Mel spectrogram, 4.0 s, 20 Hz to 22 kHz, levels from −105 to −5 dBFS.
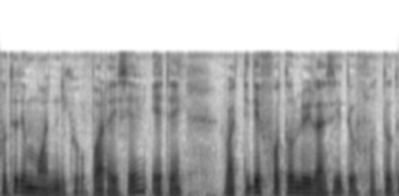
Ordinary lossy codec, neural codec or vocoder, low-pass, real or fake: none; codec, 16 kHz, 8 kbps, FunCodec, trained on LibriTTS, 25 frames a second; 7.2 kHz; fake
